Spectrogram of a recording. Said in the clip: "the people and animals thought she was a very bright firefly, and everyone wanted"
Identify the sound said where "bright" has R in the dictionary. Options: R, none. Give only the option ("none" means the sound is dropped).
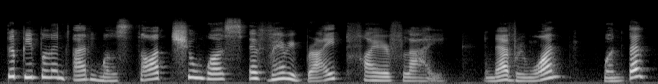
R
